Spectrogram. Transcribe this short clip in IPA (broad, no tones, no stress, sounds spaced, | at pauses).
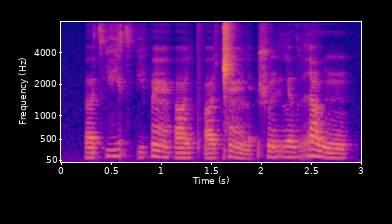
ʌ t͡s vʲ ɒ t͡s pʲ ə p æ̃ | ɒ l pʼ ɒ l ǁ æ̃ l | ʂ ũ r l ə w r ɑ w ũ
